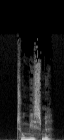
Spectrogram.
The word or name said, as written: thomisme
